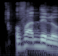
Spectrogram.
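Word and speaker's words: أُفَضِّلُ: tambah tambah Tambah ramai Ustaz itu cara bacanya u ufadil at H ufadilu betul Ana ufadilu ya ana ufadilu saya mengutamakan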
